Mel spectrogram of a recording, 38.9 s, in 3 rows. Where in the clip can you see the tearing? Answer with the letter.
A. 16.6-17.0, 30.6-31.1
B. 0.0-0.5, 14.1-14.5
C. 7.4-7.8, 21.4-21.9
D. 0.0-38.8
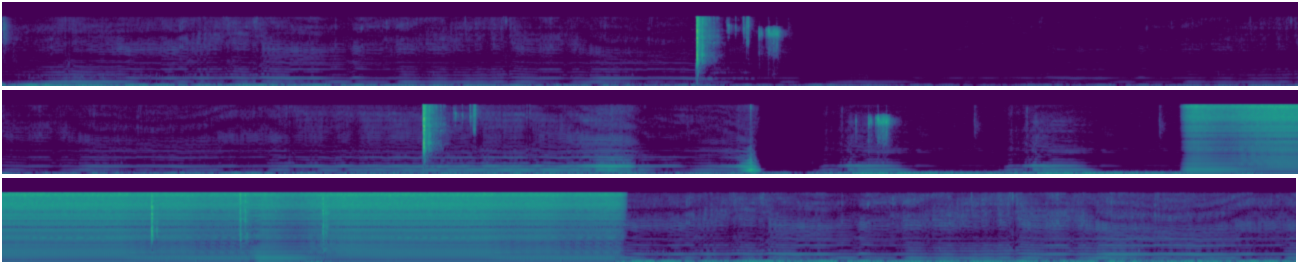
C.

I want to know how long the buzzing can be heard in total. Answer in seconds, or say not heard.
39 s.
